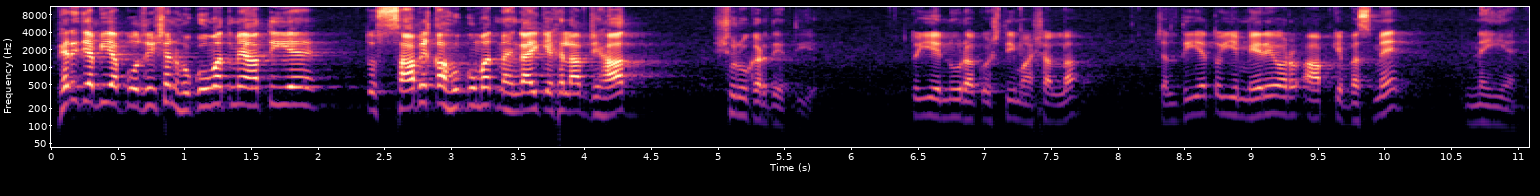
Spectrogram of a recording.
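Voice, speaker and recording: A man's voice: fairly high pitch, a bit bright. A male Islamic scholar answering questions bluntly and wryly, often checking that his listeners understand. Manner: blunt, wry.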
